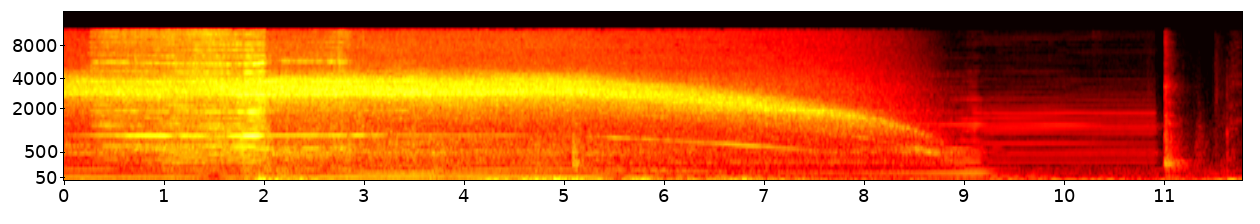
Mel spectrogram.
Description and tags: Industrial Saw
Stereo
I captured it during my time at a lumber yard.
Zoom H4N built in microphone.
